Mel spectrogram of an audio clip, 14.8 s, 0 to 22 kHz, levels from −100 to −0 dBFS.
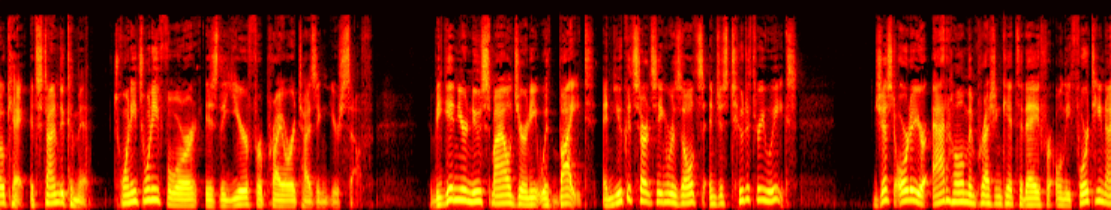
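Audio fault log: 1.14–1.21 s, loose connector crackle: just after "it's time to", a brief irregular scratchy burst. A worn contact briefly chops the speech signal open and shut.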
